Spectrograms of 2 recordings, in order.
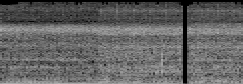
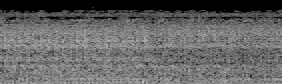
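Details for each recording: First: Toyota Wish after AC system flush, new compressor bearing, belt, oil and AC unit, engine idling with AC on: steady, even hum and hiss, no grinding, quiet versus noisy before repair; normal AC compressor operation. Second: Toyota Wish at idle with AC on: steady idle with a thin high whirring hiss over the engine, likely from the compressor or its bearing.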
